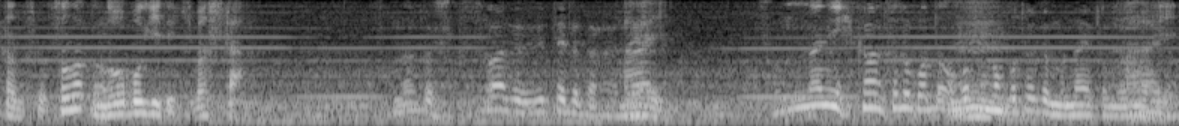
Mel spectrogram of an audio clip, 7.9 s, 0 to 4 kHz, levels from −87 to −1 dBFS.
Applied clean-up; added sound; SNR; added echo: none; Bowed string instrument; 17 dB; reverberation time 2.6 s.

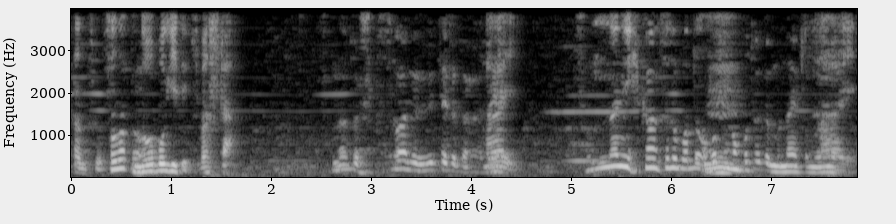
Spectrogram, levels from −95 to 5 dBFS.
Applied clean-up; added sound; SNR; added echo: classical method WPE with log-MMSE.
